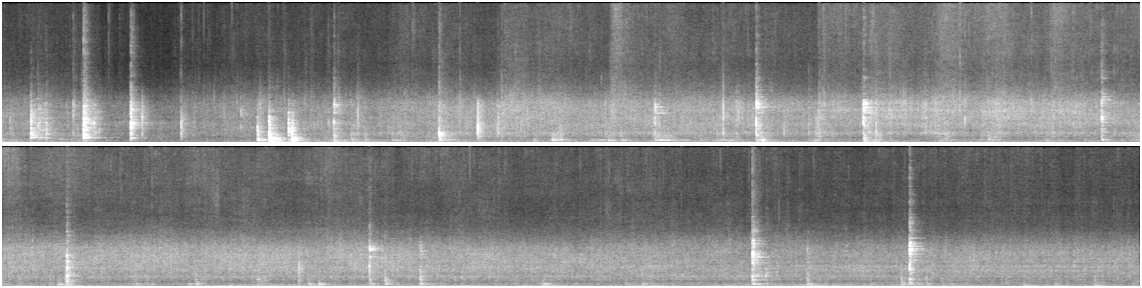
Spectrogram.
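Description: Discada of beef and pork sizzling in an enamel pot as chopped tomatoes are tipped in and stirred with an enamel spoon. The spoon knocks and scrapes against the pot, thickly over the first few seconds, then every second or so, then only twice more near the end, over a steady frying hiss.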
